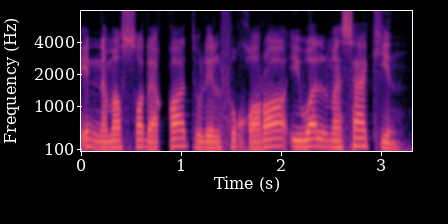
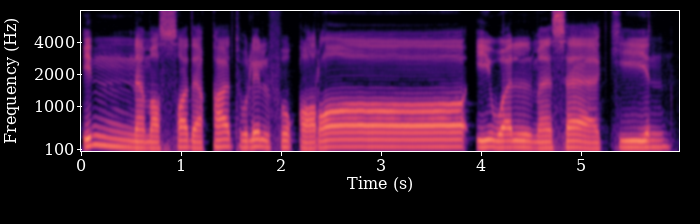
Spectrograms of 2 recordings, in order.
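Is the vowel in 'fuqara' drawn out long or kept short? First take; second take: short; long. First: The vowel in fuqara is kept short. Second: The vowel in fuqara is drawn out long. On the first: The speaker calls it wrong. "ia baca dengan pendek" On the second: The speaker calls it right. "Fuqara yaitu dengan memanjangkannya"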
